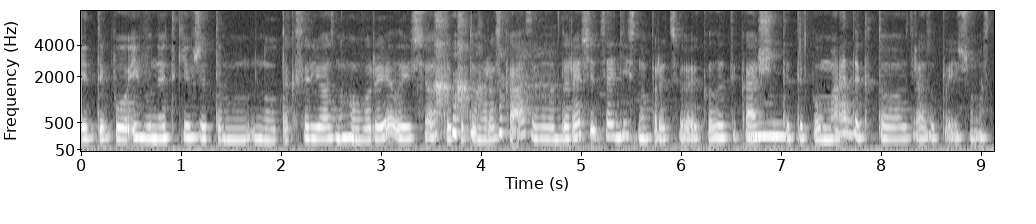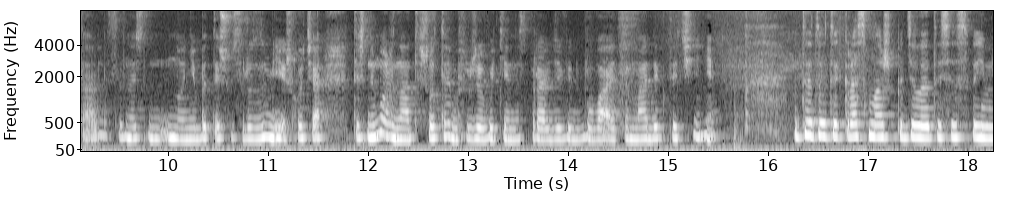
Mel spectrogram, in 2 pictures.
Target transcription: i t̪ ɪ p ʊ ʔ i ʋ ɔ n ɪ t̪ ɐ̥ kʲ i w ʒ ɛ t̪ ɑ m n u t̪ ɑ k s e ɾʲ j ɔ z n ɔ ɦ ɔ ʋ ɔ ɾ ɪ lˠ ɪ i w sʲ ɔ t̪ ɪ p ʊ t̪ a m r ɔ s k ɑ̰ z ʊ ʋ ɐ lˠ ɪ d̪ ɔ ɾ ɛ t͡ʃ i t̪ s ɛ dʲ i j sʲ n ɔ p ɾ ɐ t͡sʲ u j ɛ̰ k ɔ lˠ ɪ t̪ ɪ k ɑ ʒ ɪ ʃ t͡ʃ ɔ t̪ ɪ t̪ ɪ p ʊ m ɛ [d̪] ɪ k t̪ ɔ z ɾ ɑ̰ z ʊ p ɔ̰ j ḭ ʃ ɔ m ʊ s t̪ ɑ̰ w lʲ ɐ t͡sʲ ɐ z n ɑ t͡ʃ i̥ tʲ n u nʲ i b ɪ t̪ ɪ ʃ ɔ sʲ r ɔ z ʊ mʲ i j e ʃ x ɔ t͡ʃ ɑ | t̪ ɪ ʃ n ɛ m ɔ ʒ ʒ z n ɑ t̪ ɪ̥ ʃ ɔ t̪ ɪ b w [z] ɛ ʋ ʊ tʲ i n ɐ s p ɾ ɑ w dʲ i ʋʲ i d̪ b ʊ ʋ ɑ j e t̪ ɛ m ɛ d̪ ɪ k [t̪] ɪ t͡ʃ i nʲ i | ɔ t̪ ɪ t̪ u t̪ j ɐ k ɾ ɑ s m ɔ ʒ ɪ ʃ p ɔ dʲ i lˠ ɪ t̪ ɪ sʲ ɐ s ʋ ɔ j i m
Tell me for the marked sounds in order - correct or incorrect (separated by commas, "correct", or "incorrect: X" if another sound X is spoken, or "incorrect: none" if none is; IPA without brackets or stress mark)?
correct, incorrect: ʒ, correct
